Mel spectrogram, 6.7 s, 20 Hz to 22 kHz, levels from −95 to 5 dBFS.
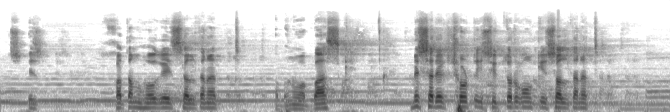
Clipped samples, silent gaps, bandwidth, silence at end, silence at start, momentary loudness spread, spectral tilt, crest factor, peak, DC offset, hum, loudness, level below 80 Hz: under 0.1%; none; 14.5 kHz; 0 s; 0 s; 21 LU; -2.5 dB/octave; 22 dB; -4 dBFS; under 0.1%; none; -23 LUFS; -44 dBFS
